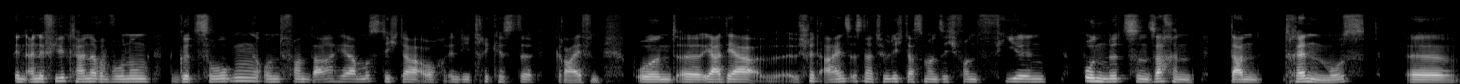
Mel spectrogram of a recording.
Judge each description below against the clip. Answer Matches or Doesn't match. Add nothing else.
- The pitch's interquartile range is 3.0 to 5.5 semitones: Doesn't match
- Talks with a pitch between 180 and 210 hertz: Doesn't match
